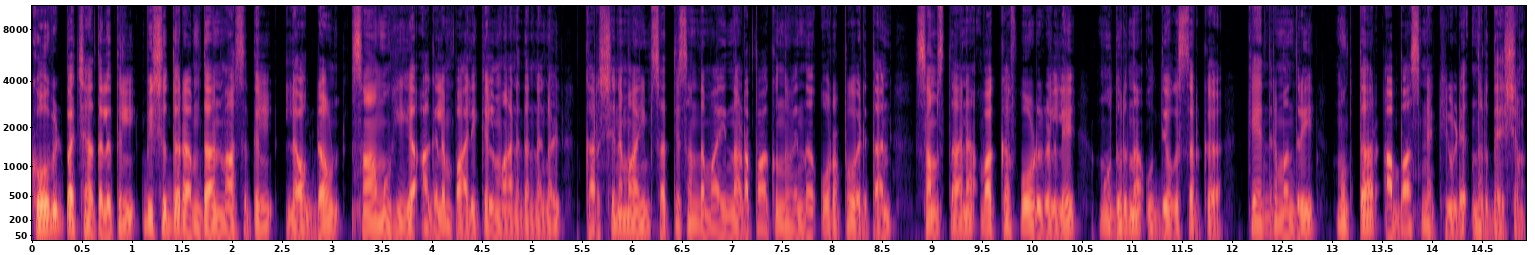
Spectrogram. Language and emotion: Malayalam, neutral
